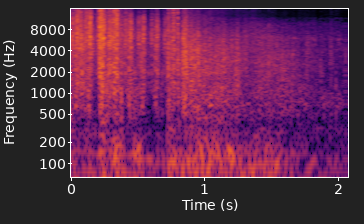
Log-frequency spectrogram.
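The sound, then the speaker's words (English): Pistol shots in a video game: a few loud, booming reports with heavy low-end thump, spaced irregularly over a rumbling background. “I scared you with my pistol.”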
